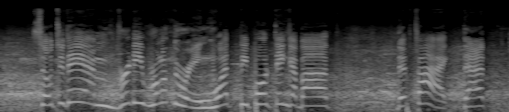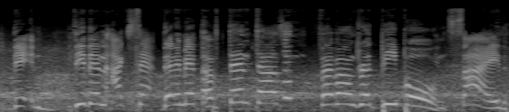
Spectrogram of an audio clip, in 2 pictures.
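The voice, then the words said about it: Thick French accent. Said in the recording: “her French accent is really thick ... She should be getting English lessons from Max Bernier. That's how bad it is.”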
